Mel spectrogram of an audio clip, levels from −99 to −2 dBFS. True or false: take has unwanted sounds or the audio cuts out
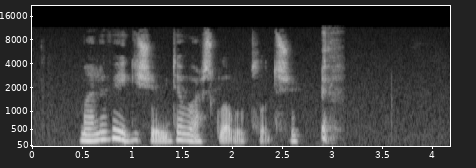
true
